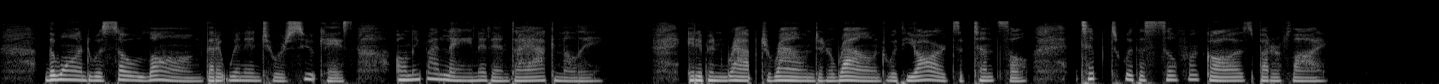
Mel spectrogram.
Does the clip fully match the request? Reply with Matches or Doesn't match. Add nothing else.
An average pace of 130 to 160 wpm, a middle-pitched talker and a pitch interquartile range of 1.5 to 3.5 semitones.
Matches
